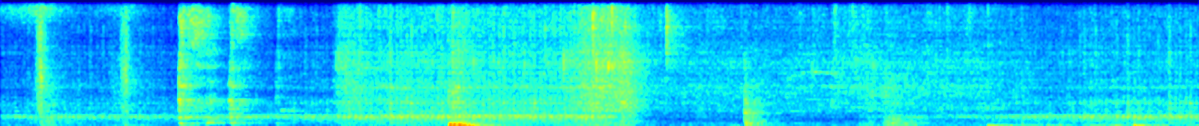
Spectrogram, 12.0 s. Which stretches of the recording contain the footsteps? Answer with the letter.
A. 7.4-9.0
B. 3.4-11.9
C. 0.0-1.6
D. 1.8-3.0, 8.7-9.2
C.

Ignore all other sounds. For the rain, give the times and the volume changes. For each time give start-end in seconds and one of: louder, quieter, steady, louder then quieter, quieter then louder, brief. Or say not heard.
3.4-11.9 quieter.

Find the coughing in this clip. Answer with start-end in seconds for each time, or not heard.
1.8-3.0, 8.7-9.2.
